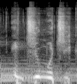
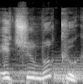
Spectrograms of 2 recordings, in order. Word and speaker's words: Ichimoku: So, then the guy goes, "No, Ichimi Cloud, bro. You the Ichimi cloud, bro. I'm like, what is that? I don't even know. Cloud. Okay. Cloud. Oh, Ichimoku cloud. I got it pronounced wrong.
